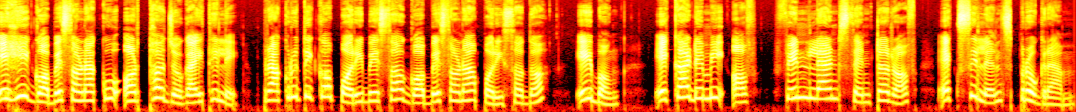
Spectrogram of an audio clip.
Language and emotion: Odia, neutral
